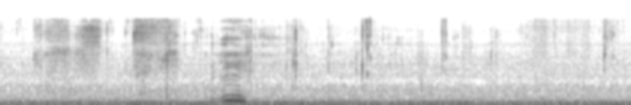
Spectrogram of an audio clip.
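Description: A person biting into fried tofu and chewing it, with moist crackly chewing noises and small mouth clicks. There is a short hummed "mm" a little over two seconds in, over a steady low hum.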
